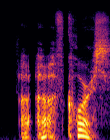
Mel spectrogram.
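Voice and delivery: sheepish. The narrator answers a girl's remark about her parents, sheepishly. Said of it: "I say sheepishly".

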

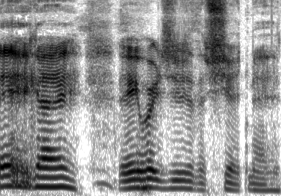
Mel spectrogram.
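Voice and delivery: slow, heavy-breathing, laid-back hey-man party dude voice. Imitating a friend at a party in a heavy-breathing party guy voice. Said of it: "Oscar's the heavy breathing guy at the party".

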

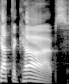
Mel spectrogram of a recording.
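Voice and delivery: put-on thick Boston accent, shouted very loud. Retelling a bagel commercial seen while waiting: imitating a thick Boston accent yell. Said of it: "this dude with this thick Boston accent going".

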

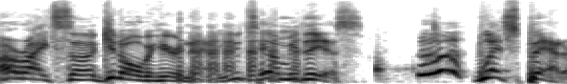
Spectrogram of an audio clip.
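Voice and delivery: Southern drill sergeant voice. During a Scrabble game, asked if he's a drill sergeant, answering in a Southern drill sergeant voice. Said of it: "Are you like a drill sergeant?".

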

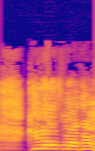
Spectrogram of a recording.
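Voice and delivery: play-acted, very high-pitched scream. Retelling a fight where she was a child: imitating her own screaming. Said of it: "I'm screaming".

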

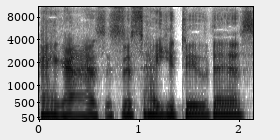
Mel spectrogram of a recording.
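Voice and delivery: cringy, awkward seductive tone, slow. Retelling a celebrity's cringy thirst trap attempt, imitating an awkward come-on. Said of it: "thirst trap attempt where he's like".

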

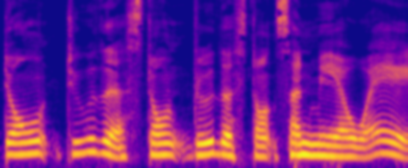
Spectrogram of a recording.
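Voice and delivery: mock begging in a child's voice. Describing a film scene, the speaker acts out the child begging the parent, retelling a child's begging. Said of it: "your child is begging you".

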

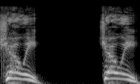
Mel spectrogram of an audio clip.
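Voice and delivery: mock, high, urgent calling out. Speaker retells calling out to his twin brother for help, retelling a yell. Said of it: "I'm yelling in for my twin brother".

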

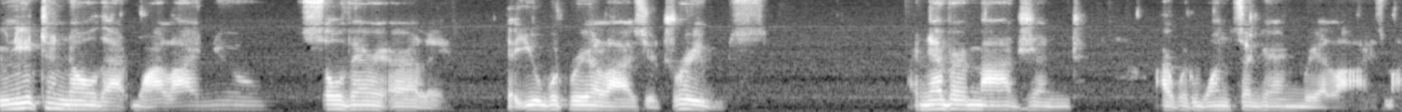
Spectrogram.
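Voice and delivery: put-on Scottish-accented voice. Reading a letter from a movie aloud: Sean Connery voice. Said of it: "he's gonna do it in the voice of Sean Connery".

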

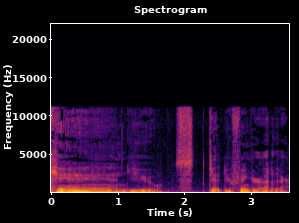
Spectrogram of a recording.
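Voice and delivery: low, quiet sexy voice. In a game of saying things in a sexy voice, taking a turn: sexy voice. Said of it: "Things said in a sexy voice".

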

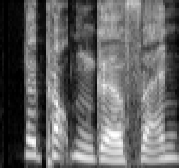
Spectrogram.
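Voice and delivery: put-on English accent. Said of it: "you can stop with the accent".

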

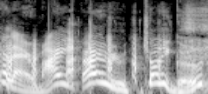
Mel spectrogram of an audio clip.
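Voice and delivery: put-on English accent. Imitating a woman who drinks and slips into a put-on english accent. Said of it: "No, it's English".

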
